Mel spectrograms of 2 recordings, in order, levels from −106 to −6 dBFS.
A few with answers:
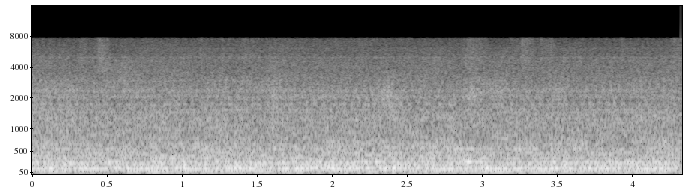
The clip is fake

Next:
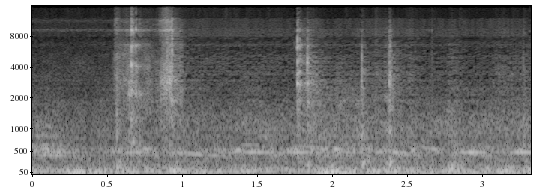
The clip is fake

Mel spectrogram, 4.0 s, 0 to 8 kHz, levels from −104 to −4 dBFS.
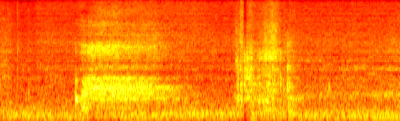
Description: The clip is fake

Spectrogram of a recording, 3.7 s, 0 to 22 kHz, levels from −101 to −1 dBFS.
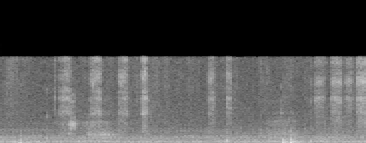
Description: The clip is real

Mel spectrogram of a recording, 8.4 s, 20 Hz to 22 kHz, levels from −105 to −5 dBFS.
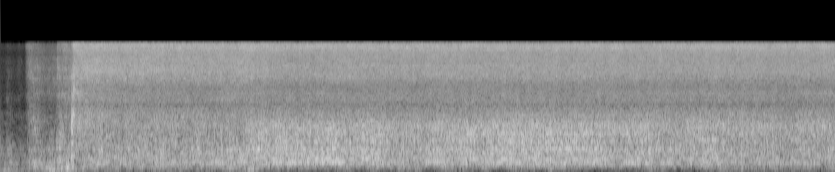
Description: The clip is fake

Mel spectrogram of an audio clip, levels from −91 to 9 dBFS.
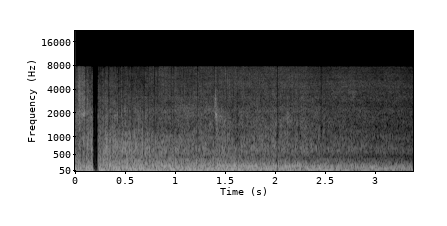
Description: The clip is fake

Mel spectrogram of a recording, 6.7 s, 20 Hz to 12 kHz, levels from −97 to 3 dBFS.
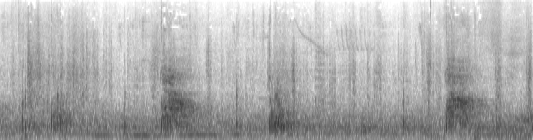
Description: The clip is real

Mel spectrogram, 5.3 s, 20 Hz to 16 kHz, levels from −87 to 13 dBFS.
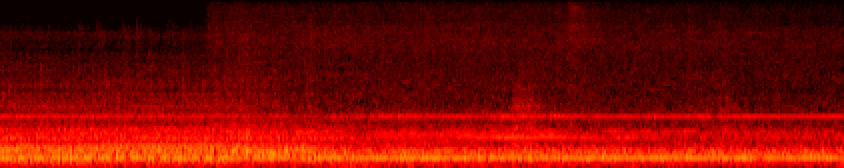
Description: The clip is real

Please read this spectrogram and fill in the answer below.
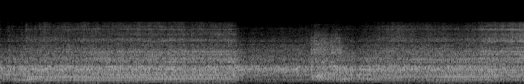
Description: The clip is real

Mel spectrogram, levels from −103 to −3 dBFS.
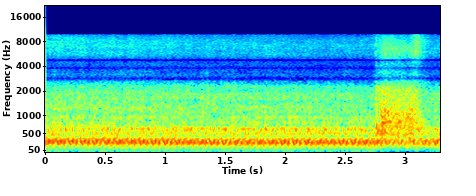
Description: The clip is fake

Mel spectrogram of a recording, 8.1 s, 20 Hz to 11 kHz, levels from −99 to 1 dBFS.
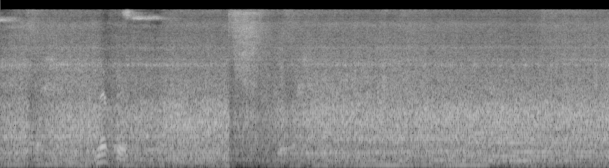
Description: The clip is fake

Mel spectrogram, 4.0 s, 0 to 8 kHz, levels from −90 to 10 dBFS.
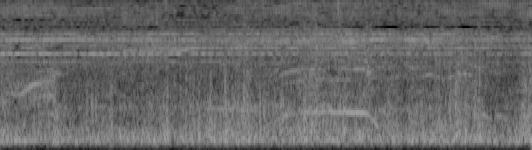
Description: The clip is real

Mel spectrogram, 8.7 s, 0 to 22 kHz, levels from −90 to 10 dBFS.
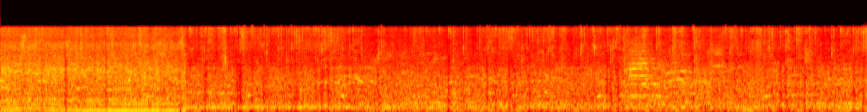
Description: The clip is fake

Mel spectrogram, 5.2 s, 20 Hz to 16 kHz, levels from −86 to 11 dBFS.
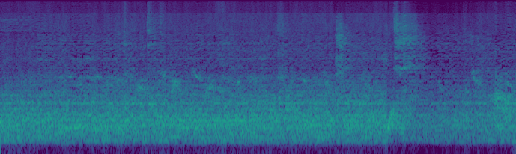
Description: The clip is fake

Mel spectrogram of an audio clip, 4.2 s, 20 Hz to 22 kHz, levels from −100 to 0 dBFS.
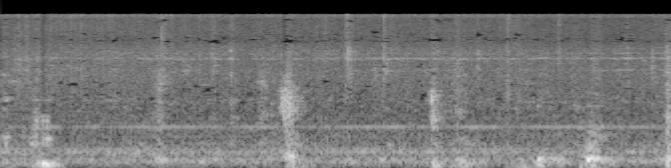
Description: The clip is real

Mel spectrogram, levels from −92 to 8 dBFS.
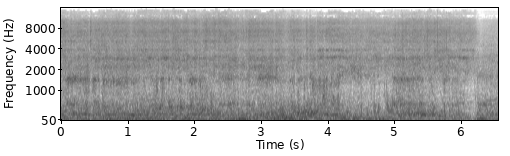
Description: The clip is fake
